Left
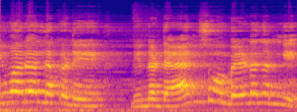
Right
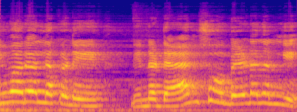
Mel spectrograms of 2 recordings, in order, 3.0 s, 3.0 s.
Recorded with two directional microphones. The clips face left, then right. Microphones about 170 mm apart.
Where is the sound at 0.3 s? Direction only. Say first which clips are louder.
Right 3 dB; 10° right (ahead or behind).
